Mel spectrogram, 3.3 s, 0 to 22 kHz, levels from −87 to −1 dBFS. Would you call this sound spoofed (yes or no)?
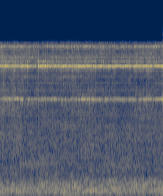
yes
